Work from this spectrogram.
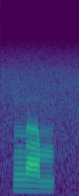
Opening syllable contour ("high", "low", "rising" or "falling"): low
